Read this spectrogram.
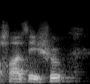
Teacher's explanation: hasishu shu is murdhanya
